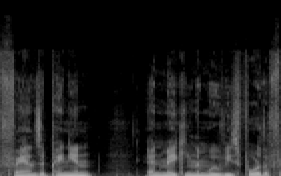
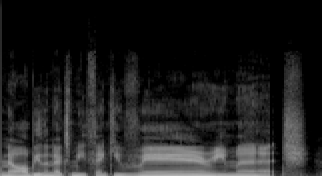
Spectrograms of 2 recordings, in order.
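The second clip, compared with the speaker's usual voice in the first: mock super condescending slow drawl, "very" drawn out; 3 semitones higher than usual. Retelling an actress's reply to a joking compliment: imitating Brie Larson, condescending. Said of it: "super, super condescending".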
